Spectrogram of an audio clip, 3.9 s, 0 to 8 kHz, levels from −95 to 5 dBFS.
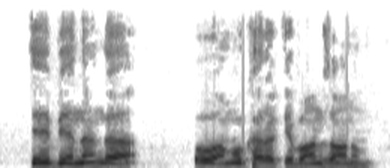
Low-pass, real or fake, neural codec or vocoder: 7.2 kHz; real; none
